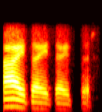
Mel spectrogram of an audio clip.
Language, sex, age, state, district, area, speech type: Kannada, male, 45-60, Karnataka, Udupi, rural, conversation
